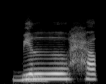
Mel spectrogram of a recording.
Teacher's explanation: Ini jadinya kalau berhenti di sini jadinya qalqalah akbar ya. Dia lebih kuat pantulannya.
